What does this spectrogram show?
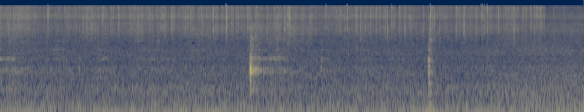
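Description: Tiwul fried rice with sliced sausage sizzling in a nonstick wok as a wooden spatula stirs and turns it. Two sharp knocks come about two and a half and four seconds in.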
